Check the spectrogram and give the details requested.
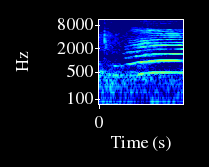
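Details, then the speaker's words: Baby held by a costumed demon in a temple main hall at a Setsubun festival: a brief, high, wailing infant cry rising and holding a strong, clear tone; infant crying. "3年ぶりに鬼が赤ちゃんを抱っこ久しぶりの鳴き声が本堂に響きました"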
